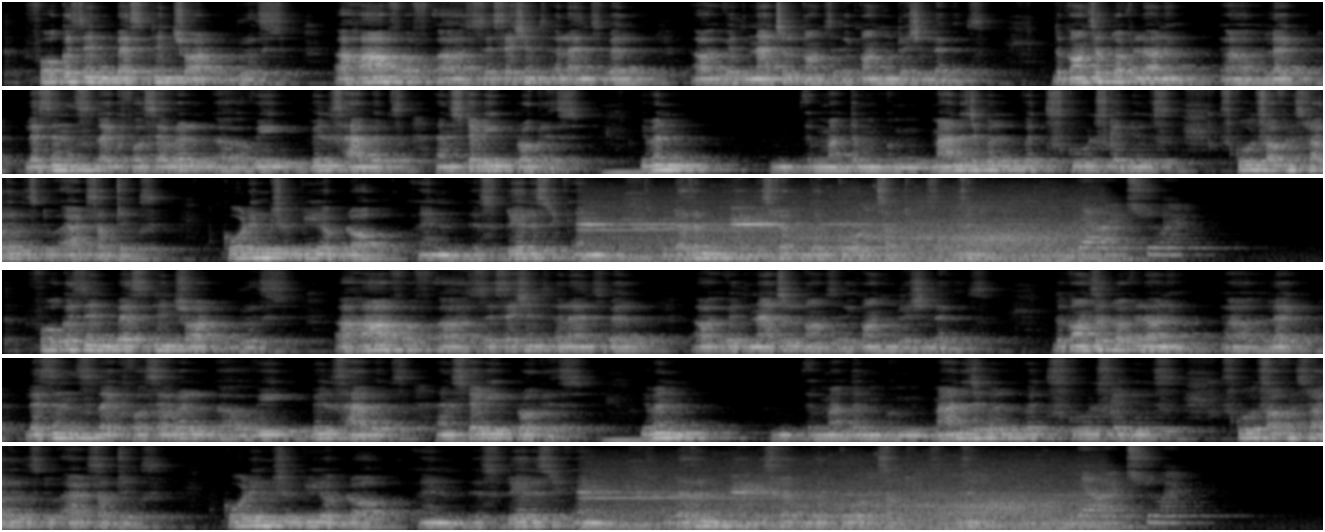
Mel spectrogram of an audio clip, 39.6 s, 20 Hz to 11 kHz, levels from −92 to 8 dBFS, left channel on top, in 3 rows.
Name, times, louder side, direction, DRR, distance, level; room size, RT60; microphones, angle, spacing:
voice 1, 0.4-2.8 3.3-6.4 6.9-9.8 10.5-11.8 12.2-13.0 13.4-17.2 17.5-18.9 19.6-20.2 20.9-27.9 28.6-30.1 30.6-36.3, left 1 dB, 65° left, 1 dB, 0.6 m, -31 dB
sound 1, 32.2-37.5, left 5 dB, 45° left, 0.9 m, -35 dB
voice 2, 37.0-38.2, left 2 dB, 10° right, -4 dB, 0.3 m, -38 dB
3.4 x 3.2 x 3.8 m, 1.2 s
head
